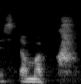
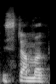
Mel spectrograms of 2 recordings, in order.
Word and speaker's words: stomach: उच्चारण लेने की बजाय इसका जो उच्चारण है वो क हो जाएगा, क्योंकि ये जो लिखा हुआ शब्द है वो है स्टमक। शब्द क्या है, स्टमक।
